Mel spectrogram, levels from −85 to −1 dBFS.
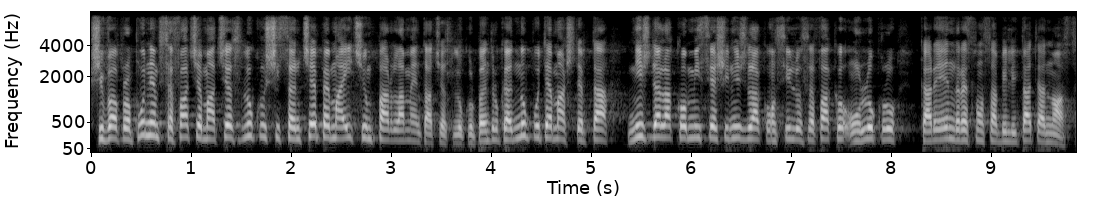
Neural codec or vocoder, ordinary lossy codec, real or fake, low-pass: codec, 24 kHz, 3.1 kbps, DualCodec; none; fake; 7.2 kHz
